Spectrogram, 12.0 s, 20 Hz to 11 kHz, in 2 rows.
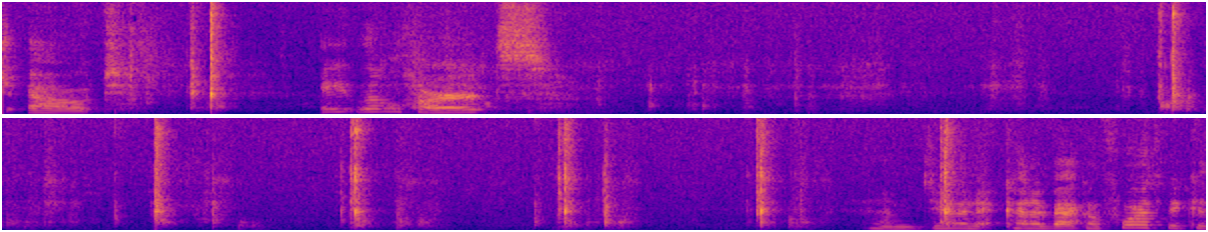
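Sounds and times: paper punch clicking: 7.7 - 8.1.

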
